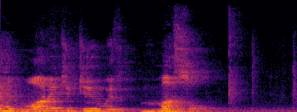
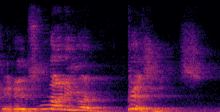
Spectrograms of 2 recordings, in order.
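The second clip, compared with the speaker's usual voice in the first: put-on bellowing drunk; 13 semitones higher, 3 dB louder than usual. A narrator's reading. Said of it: "the laborer bellowed back".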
